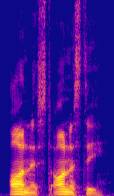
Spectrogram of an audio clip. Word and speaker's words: honesty: Or air, or honesty, honesty. The H is completely silent in those cases.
